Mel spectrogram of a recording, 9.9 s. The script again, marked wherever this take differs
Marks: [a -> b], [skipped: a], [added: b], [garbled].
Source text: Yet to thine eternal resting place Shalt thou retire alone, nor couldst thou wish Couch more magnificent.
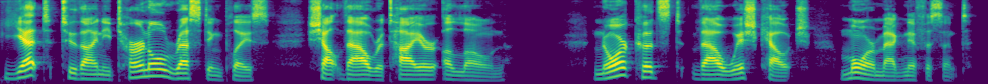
Yet to thine eternal resting place Shalt thou retire alone, nor couldst thou wish Couch more magnificent.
